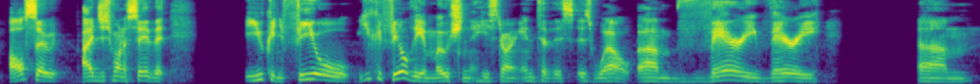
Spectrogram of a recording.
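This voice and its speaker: A man, a native English speaker, giving casual, analytical reaction commentary on music and thinking aloud in a halting way. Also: medium pitch. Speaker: music reaction video host.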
